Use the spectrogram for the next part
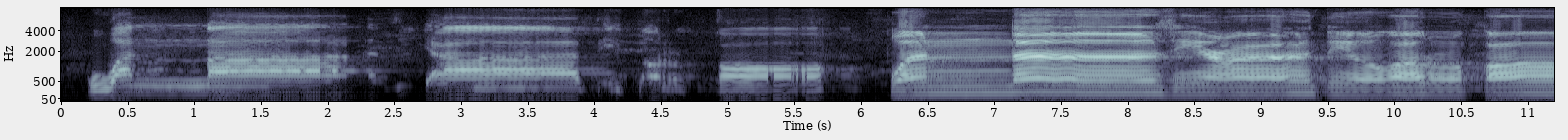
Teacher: Wannya nunnya bertasdid ditahan, nanya juga ditahan karena mad asli.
